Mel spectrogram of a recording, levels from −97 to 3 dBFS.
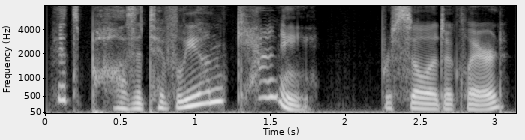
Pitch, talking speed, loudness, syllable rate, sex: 215 Hz, 95 wpm, -17 LUFS, 6.0 syllables/s, female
